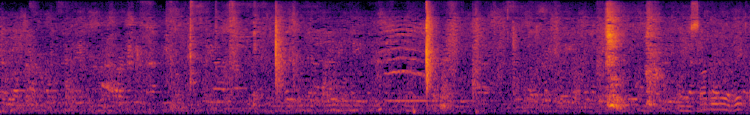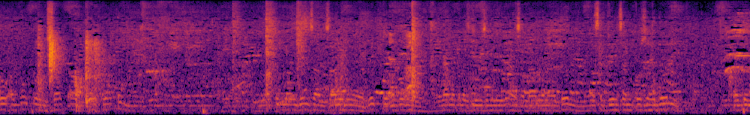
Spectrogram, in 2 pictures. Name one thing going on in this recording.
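A crowd of men chatters steadily all around.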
